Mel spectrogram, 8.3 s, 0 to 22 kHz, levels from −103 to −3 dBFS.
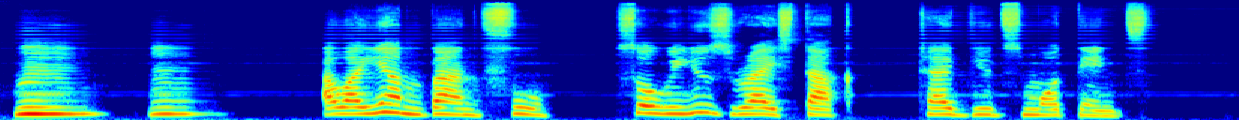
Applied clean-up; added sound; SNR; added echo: neural mask model DeepFilterNet 3.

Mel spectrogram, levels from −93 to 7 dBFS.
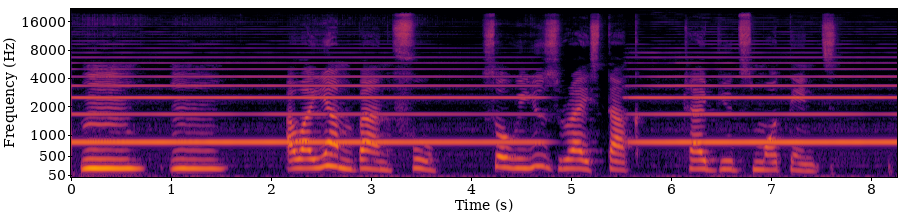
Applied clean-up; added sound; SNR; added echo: none; Bowed string instrument; 2 dB; none.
